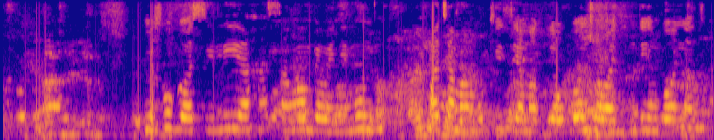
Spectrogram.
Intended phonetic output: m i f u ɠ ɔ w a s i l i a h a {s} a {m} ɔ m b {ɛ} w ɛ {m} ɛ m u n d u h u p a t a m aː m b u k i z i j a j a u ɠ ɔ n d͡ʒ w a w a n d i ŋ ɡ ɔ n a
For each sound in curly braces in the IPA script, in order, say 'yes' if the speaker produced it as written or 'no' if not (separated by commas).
yes, no, yes, no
